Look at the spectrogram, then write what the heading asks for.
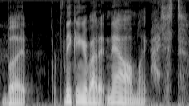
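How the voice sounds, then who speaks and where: A man's voice: on the low side, normal speed, a little mellow, smooth. A man of thirty hosting a casual chat, laid-back, swearing and calling his friend dude. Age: 30s. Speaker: host.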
